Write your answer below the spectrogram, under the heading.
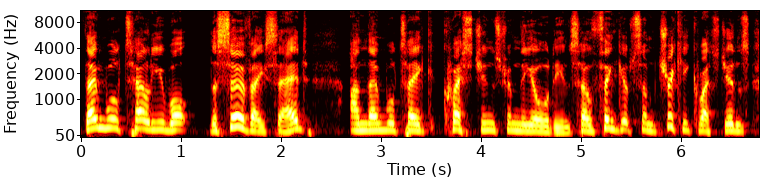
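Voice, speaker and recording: A man with a northern English accent speaks at a moderate pace, his pitch high and his intonation lively. The recording is very clean, with a silent background. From northwest England, Manchester. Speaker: local councillor, panel chair. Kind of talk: panel discussion moderation. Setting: pavilion at event with audience.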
